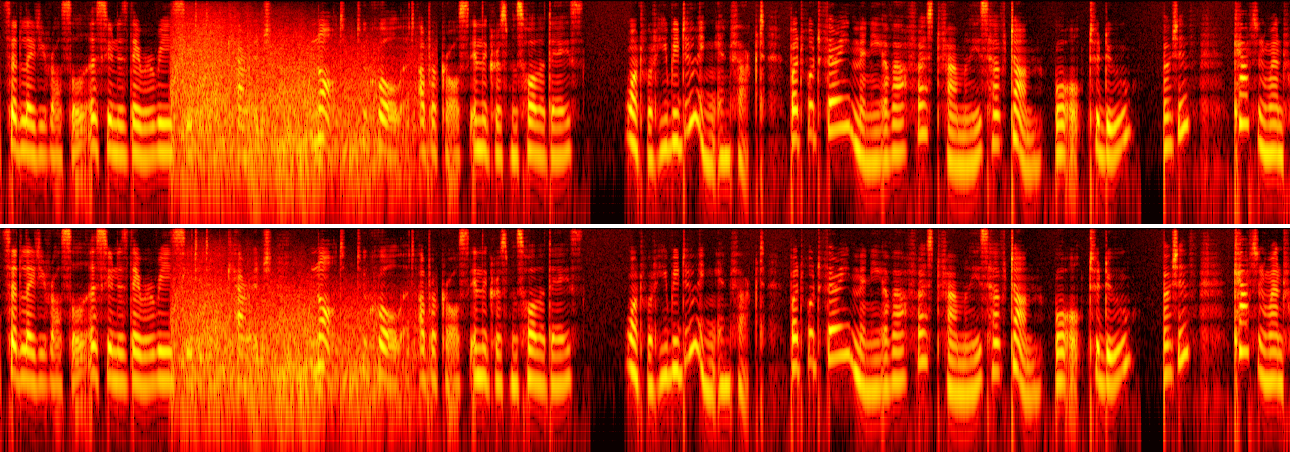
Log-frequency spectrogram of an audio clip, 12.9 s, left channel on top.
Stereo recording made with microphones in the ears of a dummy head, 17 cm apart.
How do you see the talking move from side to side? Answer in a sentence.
You can hear the talking go left and come back.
